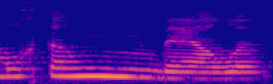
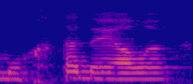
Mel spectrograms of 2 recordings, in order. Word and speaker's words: mortadela: Quando uma palavra tem uma consoante nasal, ela tende a nasalizar as outras sílabas. Por isso que a gente fala mortandela e não mortadela.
